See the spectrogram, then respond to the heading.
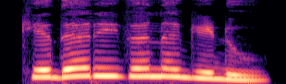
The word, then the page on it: ಕೆದರಿಗನಗಿಡು: kannada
